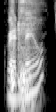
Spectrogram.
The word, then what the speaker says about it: Redveil: There's an artist called Red DeVille, R-E-D-V-E-I-L. – Red Veil? – Red Veil. Is it Red Veil? That's how you pronounce it?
